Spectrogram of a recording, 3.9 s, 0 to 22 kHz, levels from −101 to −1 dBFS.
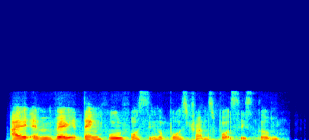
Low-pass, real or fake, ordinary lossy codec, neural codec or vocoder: none; fake; none; codec, 16 kHz, 4.8 kbps, FACodec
